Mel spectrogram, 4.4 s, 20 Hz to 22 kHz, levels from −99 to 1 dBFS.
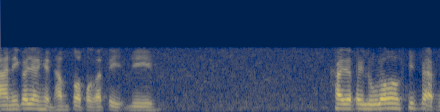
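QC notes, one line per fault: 3.50–4.40 s, AMR rate drop: the sound turns buzzier and more synthetic with no gap, which fits the codec falling from its 12.2 kbps mode to 4.75 kbps; on a spectrogram the 4 kHz ceiling holds while harmonic striations blur.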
